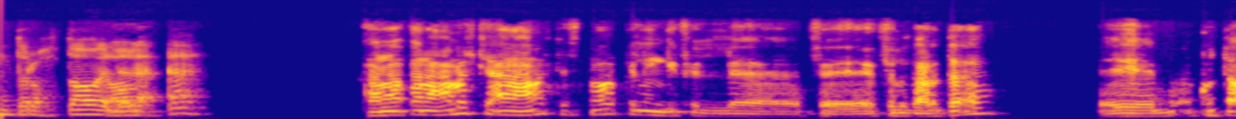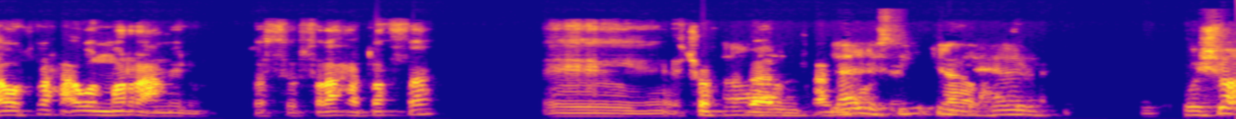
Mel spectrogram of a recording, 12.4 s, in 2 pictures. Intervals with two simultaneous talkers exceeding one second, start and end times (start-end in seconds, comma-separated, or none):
9.8-11.4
